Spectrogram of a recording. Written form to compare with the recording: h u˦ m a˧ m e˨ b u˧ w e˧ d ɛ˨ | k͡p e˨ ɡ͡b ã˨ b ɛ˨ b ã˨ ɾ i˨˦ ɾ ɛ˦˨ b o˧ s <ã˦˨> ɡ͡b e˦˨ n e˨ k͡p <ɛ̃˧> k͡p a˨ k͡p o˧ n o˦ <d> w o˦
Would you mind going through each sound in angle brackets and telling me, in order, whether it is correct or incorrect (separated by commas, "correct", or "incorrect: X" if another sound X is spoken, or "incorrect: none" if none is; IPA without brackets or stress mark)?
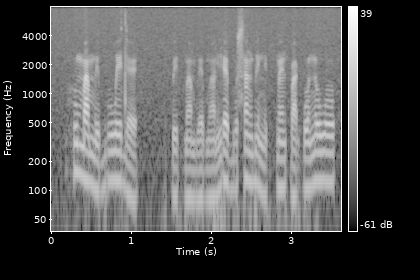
incorrect: ã˦, correct, incorrect: none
